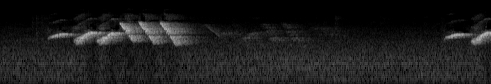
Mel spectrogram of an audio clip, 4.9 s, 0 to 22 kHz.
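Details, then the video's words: Double-collared seedeater in 'tui tui' style song, a training recording for caged birds: a rapid run of sweet, downslurred whistled notes lasting over a second, followed by silence and the start of another phrase. "COLEIRO DE GOLA TUI TUI FIBRA (8 Horas Encarte)"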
